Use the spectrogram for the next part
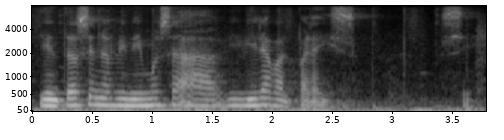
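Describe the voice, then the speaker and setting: A woman's voice: lowish voice, expressive, unhurried, a little mellow. An older Chilean woman, a nun, recalling her life in a hesitant, conversational way with small repeated affirmations. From Puerto Montt, southern Chile. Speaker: guest, Carmelite nun. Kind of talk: conversational personal reminiscence. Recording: music bed under the voice.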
